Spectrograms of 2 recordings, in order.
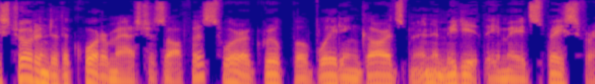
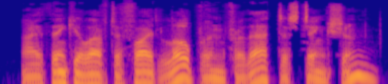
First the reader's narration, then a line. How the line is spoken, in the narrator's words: Kaladin said with a chuckle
